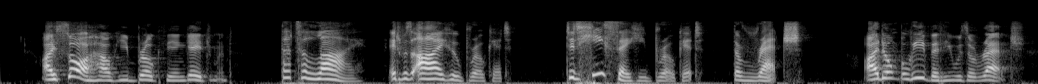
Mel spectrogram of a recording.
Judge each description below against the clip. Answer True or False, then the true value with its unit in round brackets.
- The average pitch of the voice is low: False (200 Hz)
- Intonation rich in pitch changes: True (6.1 semitones)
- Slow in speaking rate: False (195 wpm)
